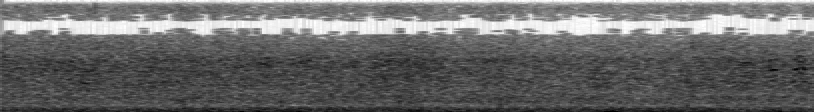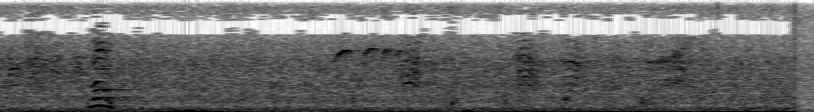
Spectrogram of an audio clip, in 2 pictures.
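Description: A dog gives one short bark about halfway through, over an outdoor low rumble that builds and is loudest near the end.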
